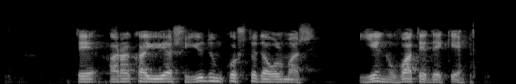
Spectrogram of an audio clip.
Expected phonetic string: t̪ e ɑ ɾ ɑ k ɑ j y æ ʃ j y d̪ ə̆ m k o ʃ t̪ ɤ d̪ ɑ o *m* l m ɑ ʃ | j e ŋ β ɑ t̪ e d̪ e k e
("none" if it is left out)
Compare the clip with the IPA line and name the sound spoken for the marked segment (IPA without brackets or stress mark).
none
